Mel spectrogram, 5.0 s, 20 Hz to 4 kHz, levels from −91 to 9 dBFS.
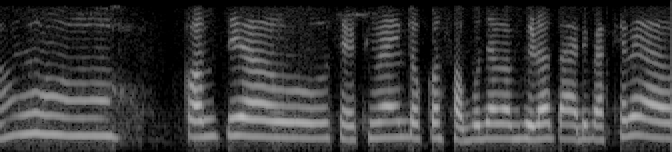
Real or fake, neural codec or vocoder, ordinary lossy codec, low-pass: real; none; none; 3.6 kHz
